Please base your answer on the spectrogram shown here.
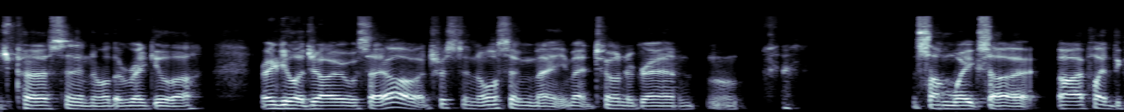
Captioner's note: laughs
